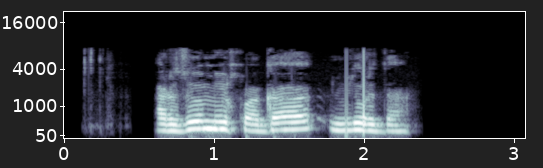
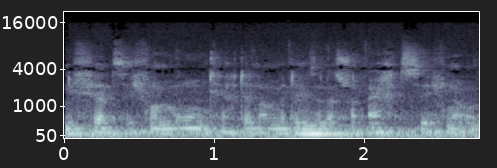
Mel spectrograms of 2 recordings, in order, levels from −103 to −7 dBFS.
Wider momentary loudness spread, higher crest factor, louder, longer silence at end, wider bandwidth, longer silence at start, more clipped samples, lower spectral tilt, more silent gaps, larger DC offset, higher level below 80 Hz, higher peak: first, 11 LU vs 8 LU; about the same, 14 dB vs 16 dB; first, -13 LUFS vs -28 LUFS; first, 0.75 s vs 0 s; second, 7.6 kHz vs 8.4 kHz; first, 0.65 s vs 0 s; neither; first, -8.5 dB/octave vs -7 dB/octave; neither; neither; second, -52 dBFS vs -40 dBFS; first, 0 dBFS vs -12 dBFS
